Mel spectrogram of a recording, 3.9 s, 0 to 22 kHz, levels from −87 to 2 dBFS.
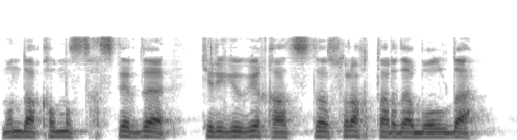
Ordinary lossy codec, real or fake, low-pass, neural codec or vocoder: none; fake; 7.2 kHz; vocoder, 44.1 kHz, 128 mel bands every 512 samples, BigVGAN v2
